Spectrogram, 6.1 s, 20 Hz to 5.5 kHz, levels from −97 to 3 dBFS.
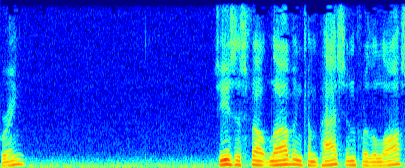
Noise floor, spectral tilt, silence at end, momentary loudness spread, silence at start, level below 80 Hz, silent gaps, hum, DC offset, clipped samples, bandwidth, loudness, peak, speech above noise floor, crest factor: -45 dBFS; -10 dB/octave; 0 s; 18 LU; 0 s; -52 dBFS; none; none; under 0.1%; under 0.1%; 5.4 kHz; -22 LUFS; -6 dBFS; 24 dB; 18 dB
